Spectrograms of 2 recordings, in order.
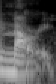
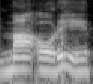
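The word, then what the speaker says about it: Māori: So they don't really do diphthongs, so it'd be Maori, but they say it quickly because it's the way they pronounce the R a little bit. So it becomes Maori.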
